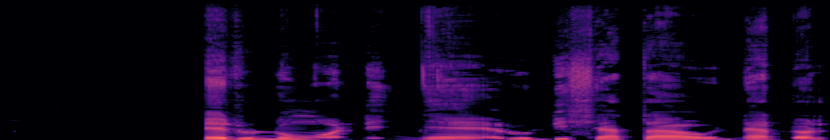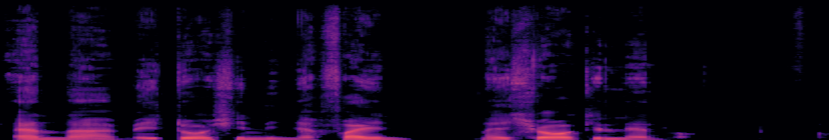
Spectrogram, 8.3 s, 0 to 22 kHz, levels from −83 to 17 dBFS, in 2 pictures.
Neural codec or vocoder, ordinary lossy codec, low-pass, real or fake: none; none; none; real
